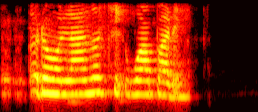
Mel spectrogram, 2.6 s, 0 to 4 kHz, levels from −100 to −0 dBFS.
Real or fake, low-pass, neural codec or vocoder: real; 3.6 kHz; none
